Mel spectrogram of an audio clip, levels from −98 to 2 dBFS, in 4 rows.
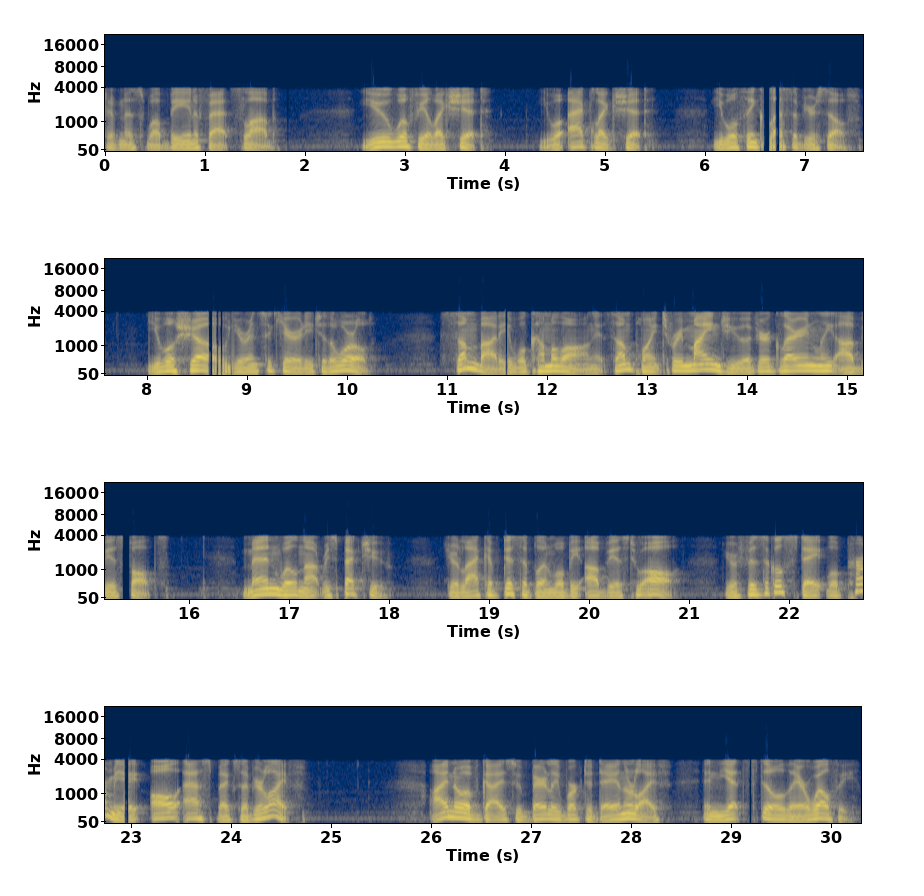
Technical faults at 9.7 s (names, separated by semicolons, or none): none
